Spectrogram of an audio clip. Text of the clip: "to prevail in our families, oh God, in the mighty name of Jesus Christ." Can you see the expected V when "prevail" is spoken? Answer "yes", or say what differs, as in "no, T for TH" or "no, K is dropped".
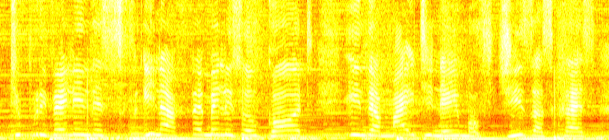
yes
